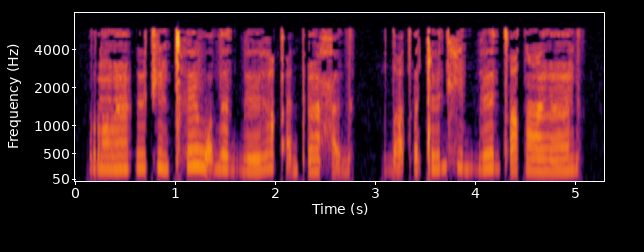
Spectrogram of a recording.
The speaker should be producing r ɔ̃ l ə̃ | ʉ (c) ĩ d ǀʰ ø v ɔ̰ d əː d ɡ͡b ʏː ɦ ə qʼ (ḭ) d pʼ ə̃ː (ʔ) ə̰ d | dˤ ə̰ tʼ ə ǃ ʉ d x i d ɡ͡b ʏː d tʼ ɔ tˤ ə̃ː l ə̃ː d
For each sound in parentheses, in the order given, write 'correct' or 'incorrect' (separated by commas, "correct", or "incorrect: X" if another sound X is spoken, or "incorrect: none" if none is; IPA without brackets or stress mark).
incorrect: t͡ʃ, correct, incorrect: ħ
